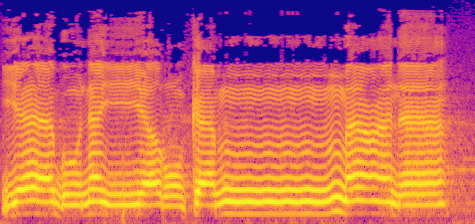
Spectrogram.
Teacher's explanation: Berikutnya contoh pada huruf ba mati bertemu dengan mim. Maka ba-nya tidak dibaca, kita masuk ke huruf mim.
